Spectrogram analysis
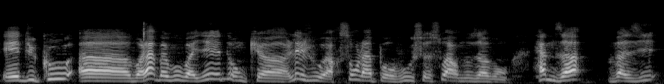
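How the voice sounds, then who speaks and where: A man's voice: on the high side, animated, measured pace, lo-fi sound. A man from France hosting a live online improv show, talking loosely with many fillers and restarts. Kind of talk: casual live-stream hosting. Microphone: computer mic on a live stream.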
